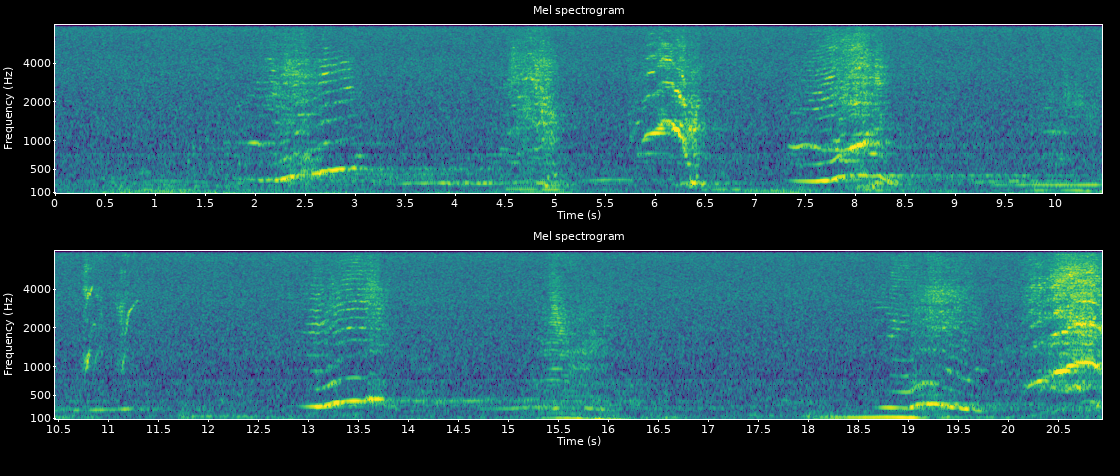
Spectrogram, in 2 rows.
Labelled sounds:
1.8	2.3	humpback whale, 0.86 to 2.9 kHz
2.6	4.0	humpback whale, 1.3 to 4.6 kHz
4.8	5.0	humpback whale, 1.3 to 1.5 kHz
5.8	6.4	humpback whale, 0.80 to 2.9 kHz
7.3	8.3	humpback whale, 0.80 to 3.2 kHz
12.9	13.6	humpback whale, 0.80 to 3.3 kHz
20.1	20.9	humpback whale, 0.80 to 4.2 kHz

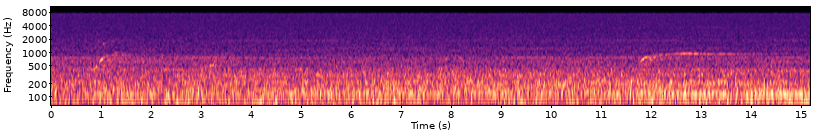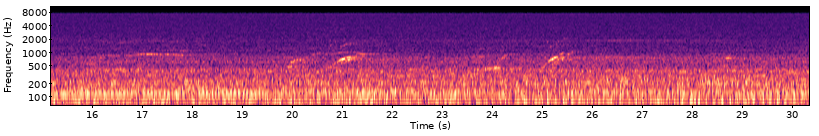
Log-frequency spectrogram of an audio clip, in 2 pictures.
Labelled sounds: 1.1	1.4	humpback whale, 0.80 to 1.1 kHz
12.3	12.9	humpback whale, 0.86 to 1.0 kHz
16.9	17.3	humpback whale, 0.86 to 0.99 kHz
21.0	21.5	humpback whale, 0.80 to 1.7 kHz

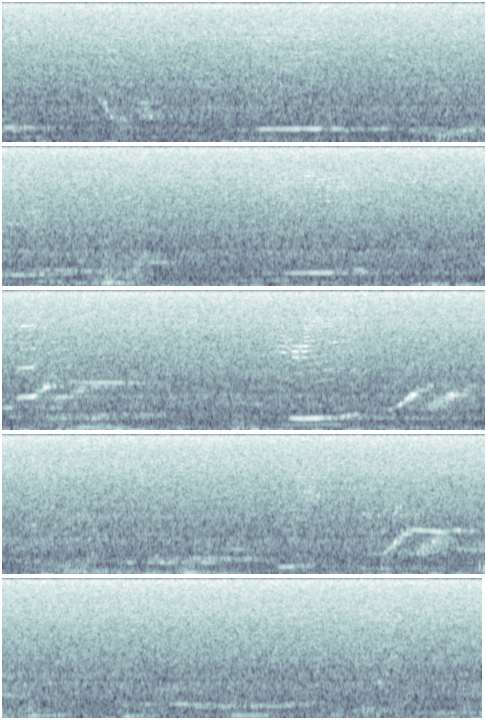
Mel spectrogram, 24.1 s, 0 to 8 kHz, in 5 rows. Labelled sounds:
10.0	10.9	humpback whale, 0.80 to 1.1 kHz
12.5	12.8	humpback whale, 2.0 to 2.1 kHz
13.7	14.0	humpback whale, 0.80 to 1.0 kHz
18.4	19.0	humpback whale, 0.80 to 1.1 kHz

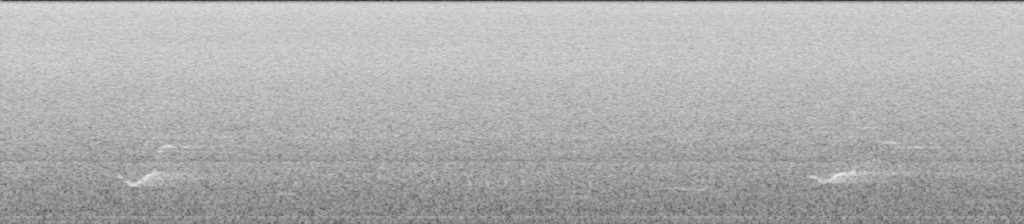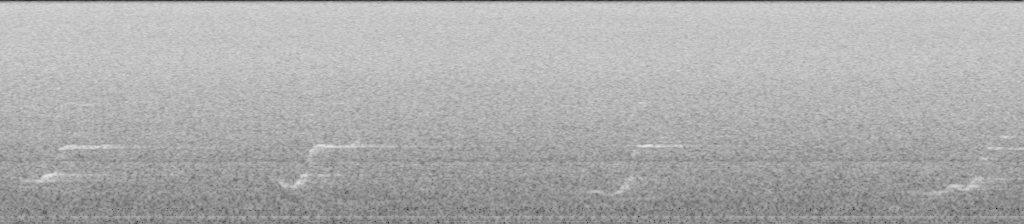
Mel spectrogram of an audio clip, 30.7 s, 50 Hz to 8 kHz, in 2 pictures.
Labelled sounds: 2.3	2.6	humpback whale, 0.83 to 1.1 kHz
13.2	13.9	humpback whale, 0.93 to 1.2 kHz
16.2	16.7	humpback whale, 0.96 to 1.1 kHz
20.0	20.4	humpback whale, 0.80 to 1.2 kHz
24.9	25.2	humpback whale, 0.86 to 1.1 kHz
30.2	30.4	humpback whale, 0.96 to 1.1 kHz

